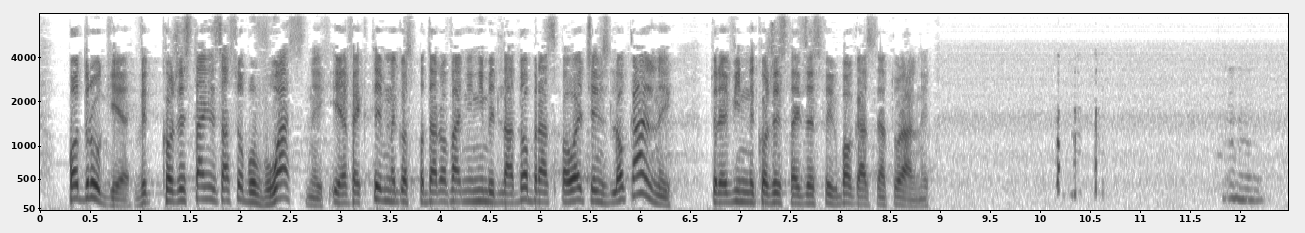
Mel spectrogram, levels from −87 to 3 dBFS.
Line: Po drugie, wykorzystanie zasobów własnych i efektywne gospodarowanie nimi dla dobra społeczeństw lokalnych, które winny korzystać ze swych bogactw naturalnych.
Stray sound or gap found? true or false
true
